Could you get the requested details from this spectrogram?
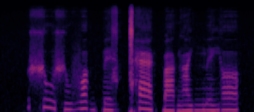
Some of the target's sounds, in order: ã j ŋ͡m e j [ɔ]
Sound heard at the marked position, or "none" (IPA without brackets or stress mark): ʌ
